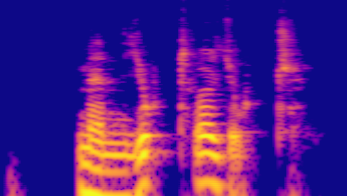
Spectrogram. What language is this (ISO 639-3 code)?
swe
